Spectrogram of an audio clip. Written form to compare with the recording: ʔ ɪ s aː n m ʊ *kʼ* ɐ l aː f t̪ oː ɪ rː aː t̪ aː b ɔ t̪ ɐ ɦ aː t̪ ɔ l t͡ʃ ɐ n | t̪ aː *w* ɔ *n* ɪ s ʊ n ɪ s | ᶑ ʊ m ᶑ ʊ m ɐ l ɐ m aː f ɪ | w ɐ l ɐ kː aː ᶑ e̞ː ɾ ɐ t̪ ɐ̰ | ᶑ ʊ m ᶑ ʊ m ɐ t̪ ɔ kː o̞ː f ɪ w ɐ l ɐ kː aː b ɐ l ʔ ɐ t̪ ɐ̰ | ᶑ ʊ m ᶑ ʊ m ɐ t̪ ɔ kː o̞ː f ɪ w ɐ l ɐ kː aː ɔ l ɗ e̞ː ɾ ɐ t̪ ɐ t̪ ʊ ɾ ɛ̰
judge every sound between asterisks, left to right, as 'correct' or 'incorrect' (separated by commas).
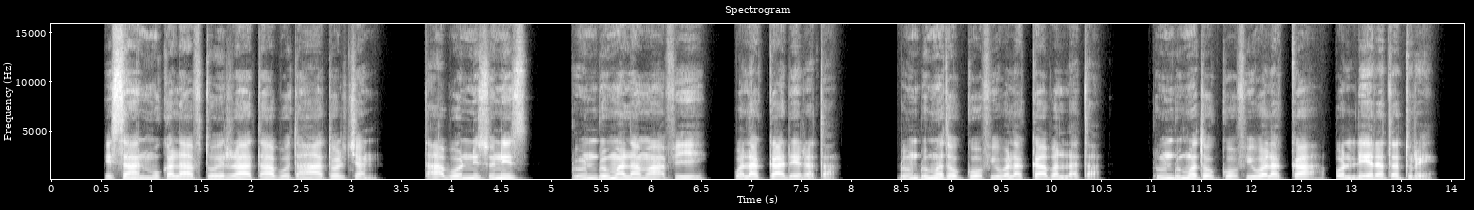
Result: incorrect, incorrect, incorrect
